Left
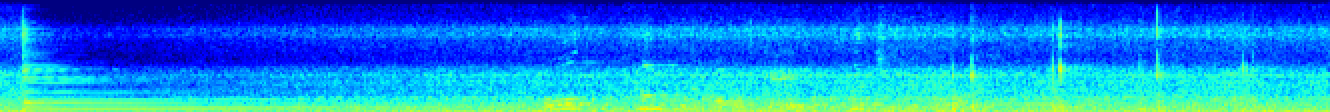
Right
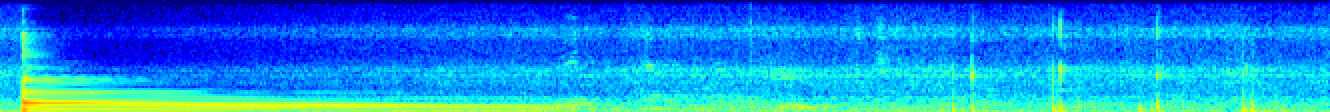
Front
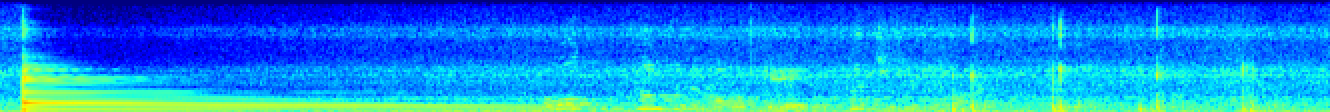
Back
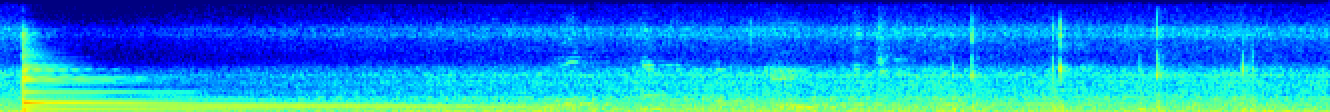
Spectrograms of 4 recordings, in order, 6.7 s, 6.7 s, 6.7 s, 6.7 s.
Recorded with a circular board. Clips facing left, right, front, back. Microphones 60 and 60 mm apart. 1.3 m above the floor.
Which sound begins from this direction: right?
A guitar, at 0.1 s.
